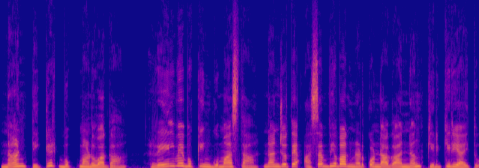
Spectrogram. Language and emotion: Kannada, angry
